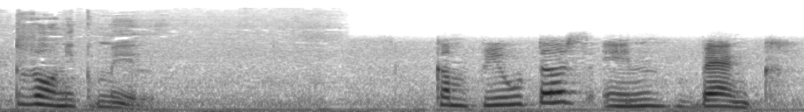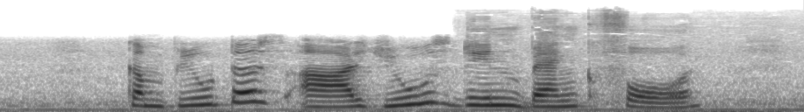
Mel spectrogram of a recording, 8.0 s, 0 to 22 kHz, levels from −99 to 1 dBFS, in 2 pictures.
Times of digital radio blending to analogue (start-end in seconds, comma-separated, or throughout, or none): 1.59-6.45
